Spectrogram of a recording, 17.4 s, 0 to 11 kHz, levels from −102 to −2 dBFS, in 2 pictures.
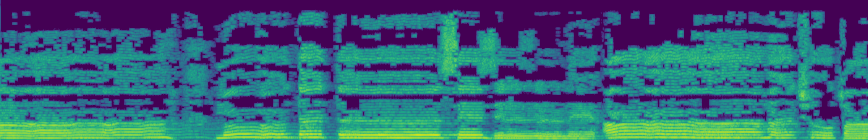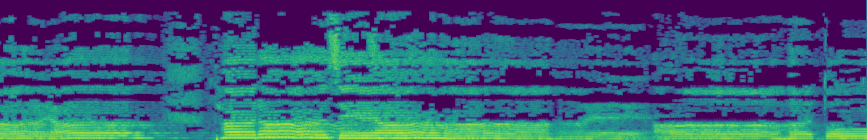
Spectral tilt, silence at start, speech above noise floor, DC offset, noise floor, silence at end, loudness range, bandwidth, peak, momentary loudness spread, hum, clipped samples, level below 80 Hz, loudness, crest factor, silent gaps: -5 dB/octave; 0 s; 21 dB; under 0.1%; -36 dBFS; 0 s; 5 LU; 10.5 kHz; -2 dBFS; 12 LU; none; under 0.1%; -54 dBFS; -17 LUFS; 14 dB; none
